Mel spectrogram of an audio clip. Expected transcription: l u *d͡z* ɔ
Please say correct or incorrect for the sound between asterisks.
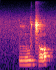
correct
